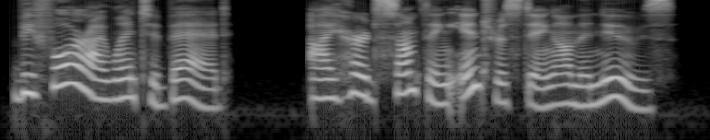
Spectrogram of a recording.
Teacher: notice how each Clause ends with falling intonation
